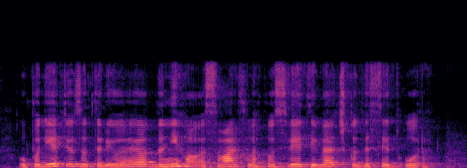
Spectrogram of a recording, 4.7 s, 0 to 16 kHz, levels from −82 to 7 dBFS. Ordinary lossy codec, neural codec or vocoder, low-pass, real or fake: none; vocoder, 22.05 kHz, 80 mel bands, Vocos; 9.9 kHz; fake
